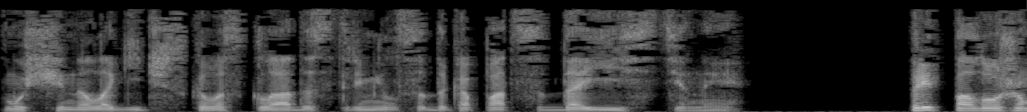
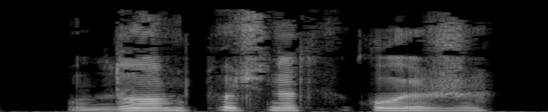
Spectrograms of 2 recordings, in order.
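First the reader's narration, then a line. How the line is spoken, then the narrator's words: Sad mumble. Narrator (Russian): грустно пробурчал бедолага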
